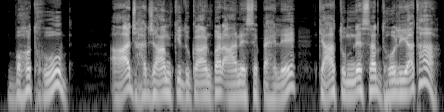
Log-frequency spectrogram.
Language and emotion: Urdu, surprised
